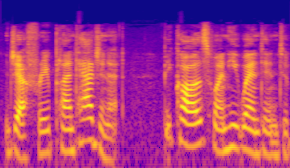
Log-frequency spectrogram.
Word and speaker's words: Plantagenet: covered with his visor the Latin name for broom is planta janista and gradually it came to be pronounced Plantagenet although Geoffrey was French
